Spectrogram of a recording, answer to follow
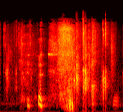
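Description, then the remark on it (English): Someone getting ice scoops it up in a burst of crunchy, rattling clatter with a few sharp clinks before and after, loud, with no talking. “are you eating chips, bro? You fucking up? No, man, I'm getting some ice.”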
